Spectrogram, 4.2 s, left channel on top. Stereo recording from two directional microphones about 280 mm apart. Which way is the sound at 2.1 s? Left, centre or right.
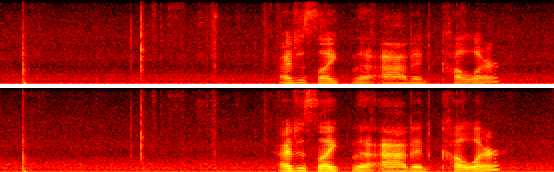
Right.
